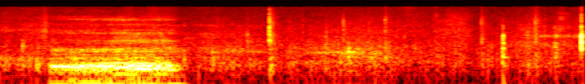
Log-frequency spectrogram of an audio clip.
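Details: Husband asleep at night, recorded in the dark: a single rough, fluttering snore lasting over a second, followed by quiet room noise with faint clicks and rustles; snoring.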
